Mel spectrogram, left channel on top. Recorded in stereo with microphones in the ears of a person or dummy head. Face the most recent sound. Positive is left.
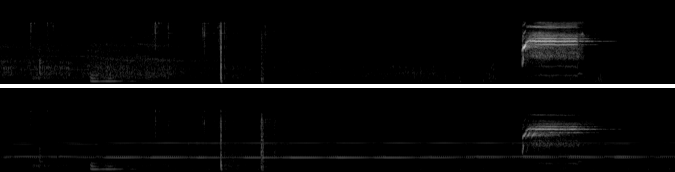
turn(degrees=70)  # may be behind; listen again after turning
